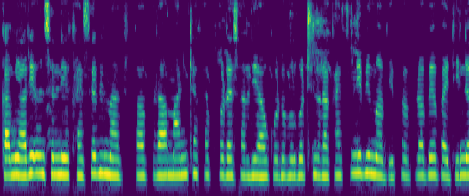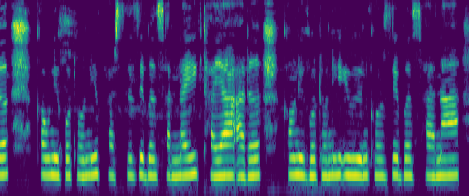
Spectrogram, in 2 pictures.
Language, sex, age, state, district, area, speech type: Bodo, female, 18-30, Assam, Chirang, rural, spontaneous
